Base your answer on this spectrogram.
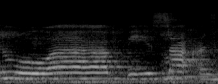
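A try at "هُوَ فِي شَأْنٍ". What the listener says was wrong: Wa-nya pendek.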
